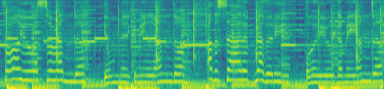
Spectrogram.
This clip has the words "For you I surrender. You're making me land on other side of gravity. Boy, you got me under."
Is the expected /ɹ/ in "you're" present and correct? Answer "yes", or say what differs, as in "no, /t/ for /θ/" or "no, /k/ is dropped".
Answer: no, /l/ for /ɹ/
